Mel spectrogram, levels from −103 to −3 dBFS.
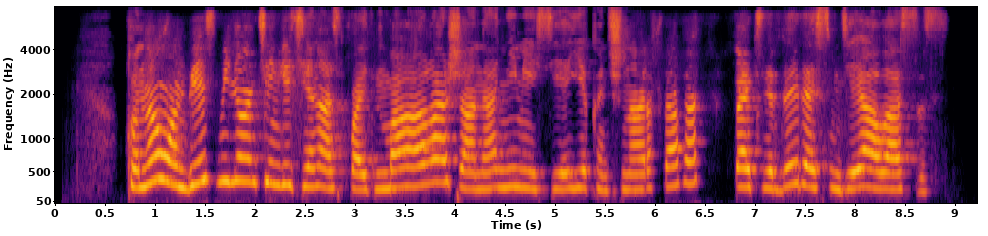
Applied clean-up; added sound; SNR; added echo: neural mask model Resemble Enhance denoiser.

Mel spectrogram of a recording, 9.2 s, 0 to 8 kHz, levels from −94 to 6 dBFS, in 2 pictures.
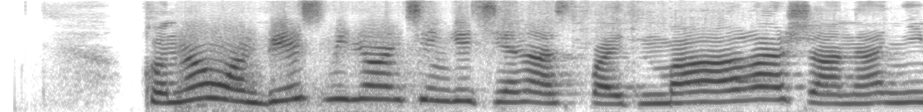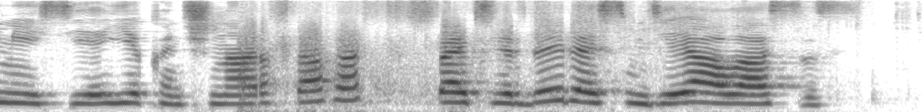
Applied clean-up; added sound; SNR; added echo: neural separator model SepFormer DNS4.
